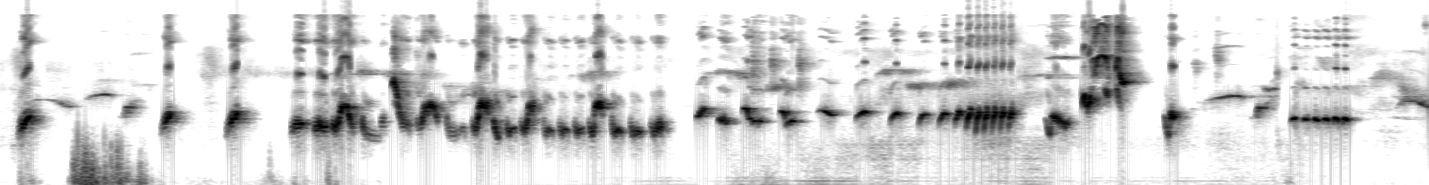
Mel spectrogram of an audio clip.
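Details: White-rumped shama in full morning song, meant to trigger silent birds into responding: a long, rich stream of varied whistles, rapid trills and chattering notes, with a brief rustling noise near the start.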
